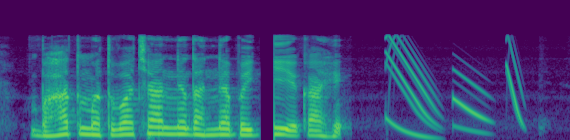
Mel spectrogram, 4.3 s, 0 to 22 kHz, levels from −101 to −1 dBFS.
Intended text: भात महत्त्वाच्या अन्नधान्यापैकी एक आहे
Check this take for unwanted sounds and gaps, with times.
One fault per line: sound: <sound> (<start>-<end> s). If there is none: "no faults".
sound: dropout (1.9-2.1 s)
sound: chirp (2.9-4.0 s)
